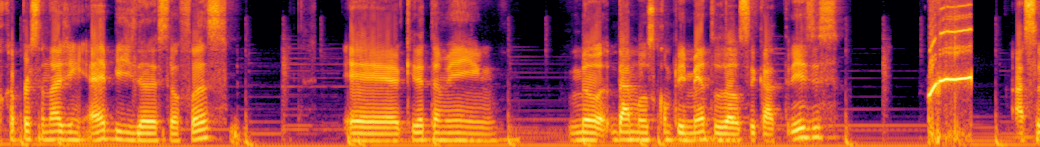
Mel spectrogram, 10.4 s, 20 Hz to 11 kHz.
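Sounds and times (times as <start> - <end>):
speech: 0.1 - 2.6, 3.4 - 5.1, 5.7 - 8.5, 10.2 - 10.3
person whistling loudly to call everyone: 9.3 - 9.8.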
